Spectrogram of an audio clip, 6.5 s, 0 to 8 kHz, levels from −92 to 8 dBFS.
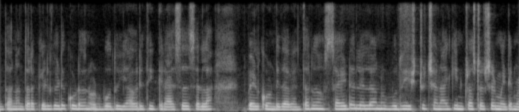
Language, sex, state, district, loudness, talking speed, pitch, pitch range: Kannada, female, Karnataka, Gulbarga, -15 LUFS, 185 wpm, 220 Hz, 205-225 Hz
